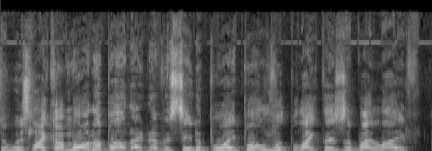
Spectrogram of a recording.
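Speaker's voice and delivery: put-on an old swimmer raving about his rescuer, high and loud; amazed old man. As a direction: play the old man who can't believe the swim.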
